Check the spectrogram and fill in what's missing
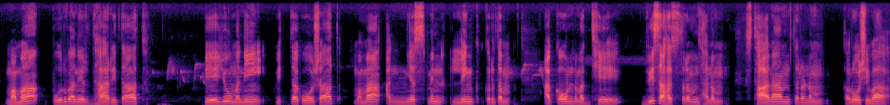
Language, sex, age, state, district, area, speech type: Sanskrit, male, 18-30, Karnataka, Chikkamagaluru, rural, read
